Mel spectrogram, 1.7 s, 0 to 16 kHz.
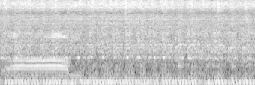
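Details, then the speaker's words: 2003 Suzuki Hayabusa at idle after clutch cover refitted, running rich with black smoke, fuel pressure good: steady, even low thrum, no knocks or misses; engine idles and runs smoothly. "Fuel pressure's good. It runs great. It's idling."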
